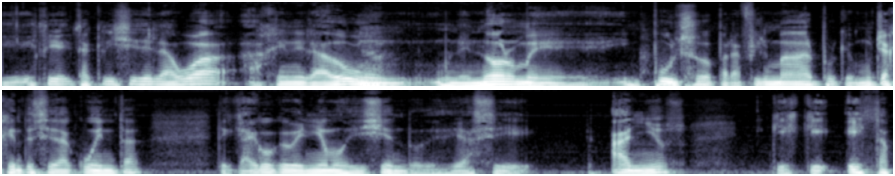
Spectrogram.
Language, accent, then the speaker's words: Spanish; Uruguay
